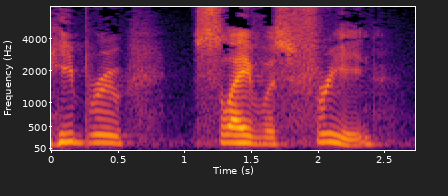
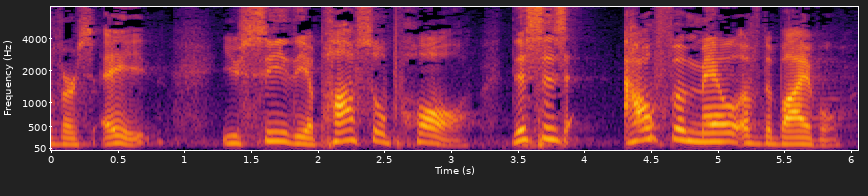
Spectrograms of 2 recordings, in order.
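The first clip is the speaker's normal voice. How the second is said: normal talking voice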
